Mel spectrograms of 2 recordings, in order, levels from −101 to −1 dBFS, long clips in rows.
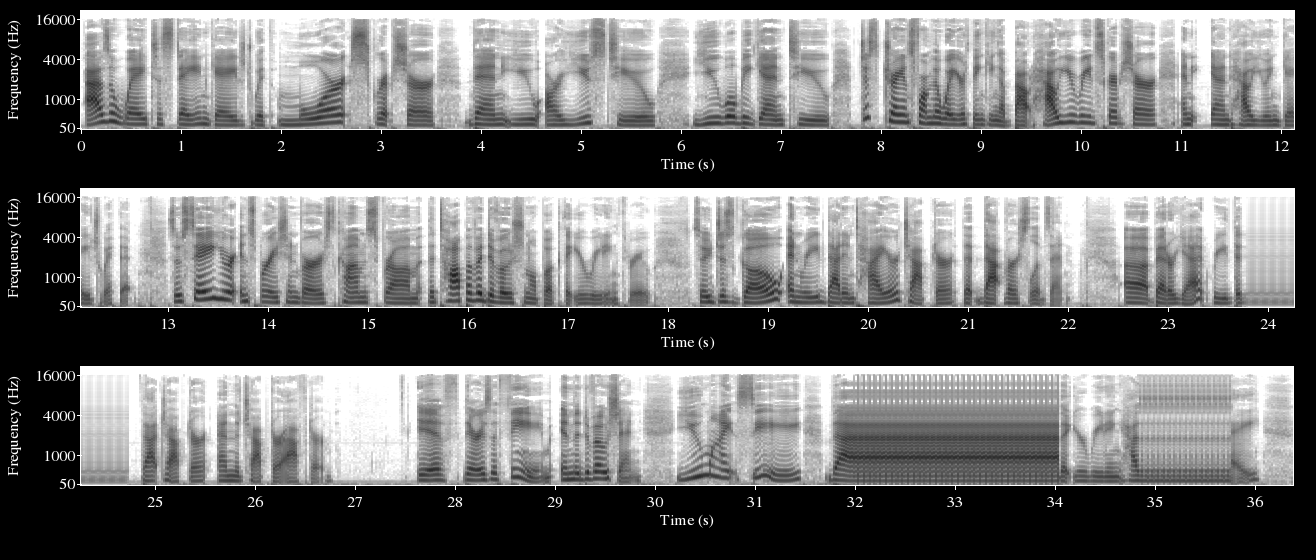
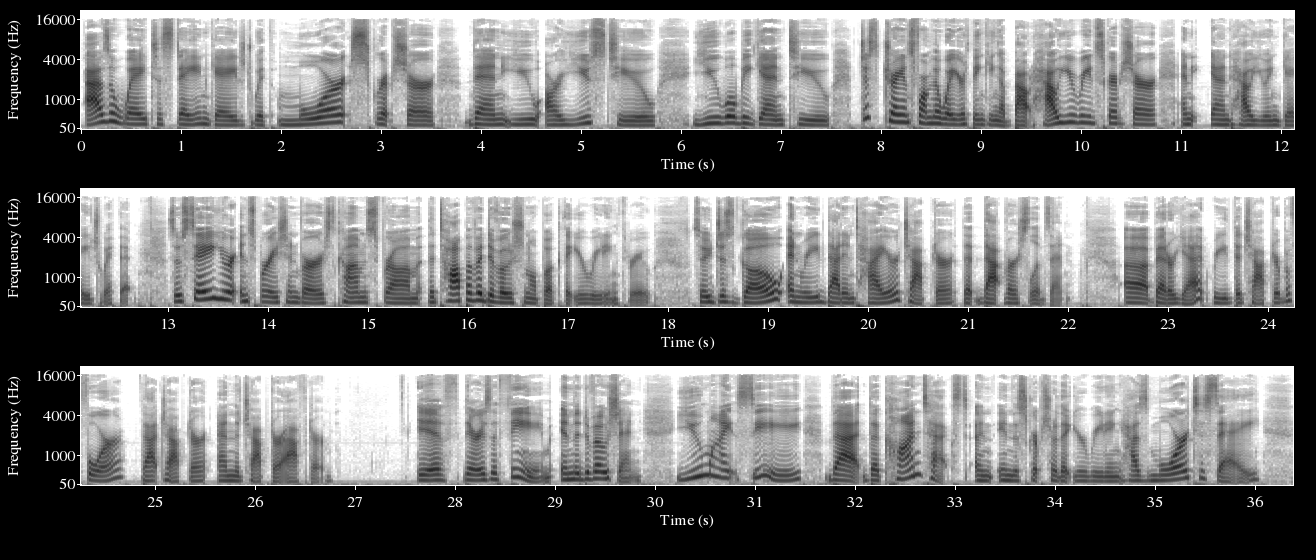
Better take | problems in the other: second | audio freezing; at 24 s for 1 s, at 32 s for 2 s and at 35 s for 1 s

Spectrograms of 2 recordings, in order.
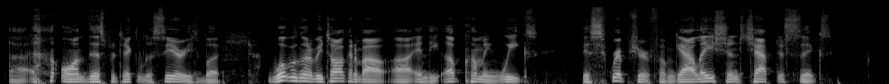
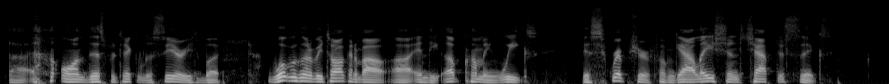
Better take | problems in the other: first | muffled; slightly; fading above 2 kHz

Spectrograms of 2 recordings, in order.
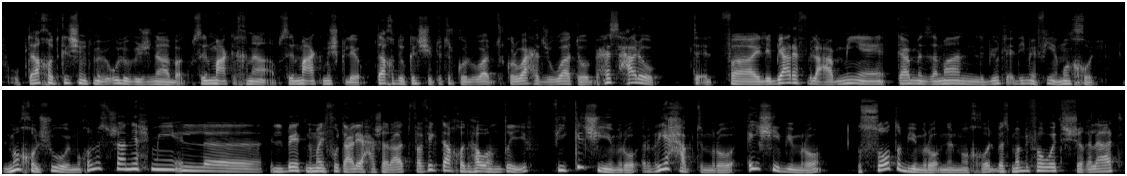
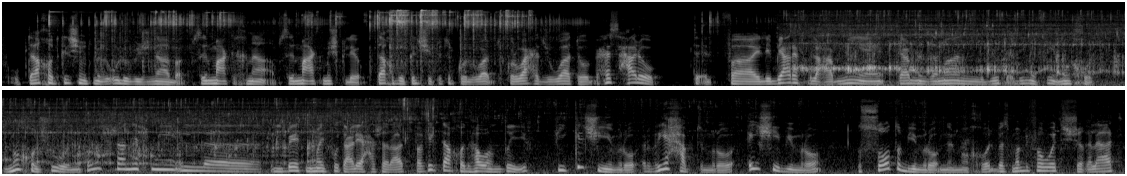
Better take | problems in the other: first | household noises; very loud; throughout; as loud as the speech

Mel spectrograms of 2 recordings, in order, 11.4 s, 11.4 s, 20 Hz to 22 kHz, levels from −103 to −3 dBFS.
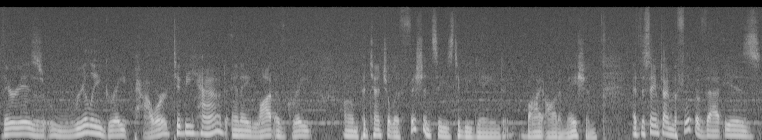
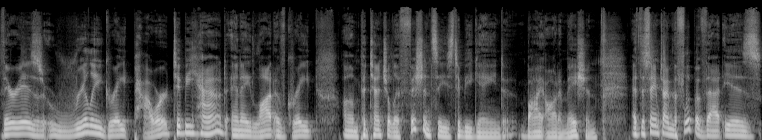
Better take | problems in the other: second | hiss; noticeable; throughout; 15 dB below the speech

